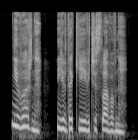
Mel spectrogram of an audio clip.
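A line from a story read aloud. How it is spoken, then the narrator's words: Young woman's sigh. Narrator (Russian): вздохнула девушка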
